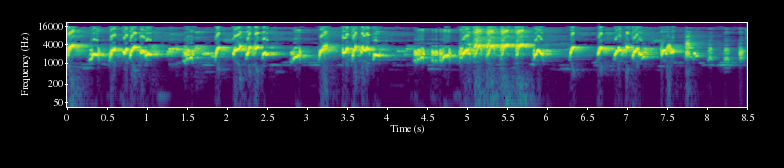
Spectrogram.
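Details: Red-whiskered bulbul singing: a dense, almost unbroken run of quick chirpy, warbled notes grouped in short bursts at mid to high pitch, with brief pauses near three and six seconds and no other clear sounds.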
